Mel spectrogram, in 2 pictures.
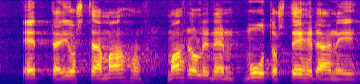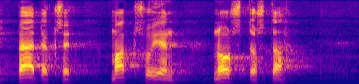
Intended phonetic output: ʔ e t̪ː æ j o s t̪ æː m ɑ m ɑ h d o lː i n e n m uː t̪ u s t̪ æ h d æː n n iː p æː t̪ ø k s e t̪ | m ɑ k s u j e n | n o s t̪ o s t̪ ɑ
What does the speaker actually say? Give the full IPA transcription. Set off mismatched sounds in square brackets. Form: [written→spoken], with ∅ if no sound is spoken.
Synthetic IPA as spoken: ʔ e t̪ː æ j o s t̪ æː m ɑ m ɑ h d o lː i n e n m uː t̪ [u→o] s t̪ [æ→e] h d æː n n iː p æː t̪ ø k s e t̪ | m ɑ k s u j e n | n o s t̪ o s t̪ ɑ

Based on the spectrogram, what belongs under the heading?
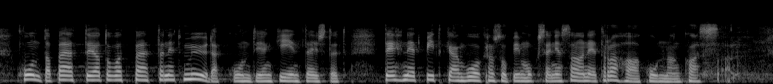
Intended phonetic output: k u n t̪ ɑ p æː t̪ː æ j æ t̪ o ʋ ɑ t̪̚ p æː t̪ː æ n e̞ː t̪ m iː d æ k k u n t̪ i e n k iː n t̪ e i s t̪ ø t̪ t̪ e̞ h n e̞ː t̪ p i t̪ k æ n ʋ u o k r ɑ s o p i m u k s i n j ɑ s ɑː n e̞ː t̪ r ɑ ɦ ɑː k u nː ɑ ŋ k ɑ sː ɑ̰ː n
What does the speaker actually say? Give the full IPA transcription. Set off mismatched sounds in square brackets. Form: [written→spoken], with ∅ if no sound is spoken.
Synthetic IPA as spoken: k u n t̪ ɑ p æː t̪ː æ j æ t̪ o ʋ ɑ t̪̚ p æː t̪ː æ n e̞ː t̪ m [iː→yː] d æ k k u n t̪ i e [n→ŋ] k iː n t̪ e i s t̪ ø t̪ t̪ e̞ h n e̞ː t̪ p i t̪ k æ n ʋ u o k r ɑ s o p i m u k s [i→e] n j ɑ s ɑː n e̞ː t̪ r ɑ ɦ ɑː k u nː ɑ ŋ k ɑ sː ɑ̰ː n

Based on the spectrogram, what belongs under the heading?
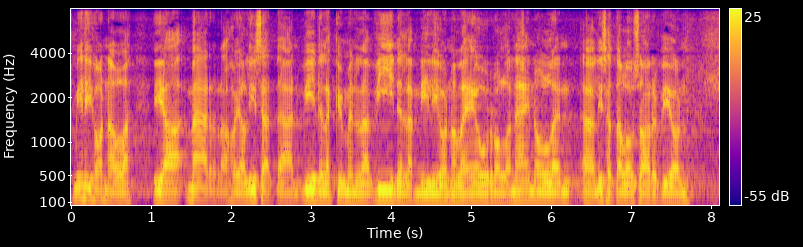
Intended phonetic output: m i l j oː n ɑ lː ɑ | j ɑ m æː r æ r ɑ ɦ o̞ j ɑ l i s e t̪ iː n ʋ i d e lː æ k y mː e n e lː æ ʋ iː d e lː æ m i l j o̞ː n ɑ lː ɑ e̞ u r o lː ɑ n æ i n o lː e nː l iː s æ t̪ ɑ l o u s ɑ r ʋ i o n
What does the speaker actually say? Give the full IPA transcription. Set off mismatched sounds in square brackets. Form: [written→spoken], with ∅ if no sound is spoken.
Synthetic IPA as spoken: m i l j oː n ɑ lː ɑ | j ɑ m æː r æ r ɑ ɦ o̞ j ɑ l i s [e→æ] t̪ [iː→æː] n ʋ [i→iː] d e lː æ k y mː e n e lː æ ʋ iː d e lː æ m i l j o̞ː n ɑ lː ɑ e̞ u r o lː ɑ n æ i n o lː e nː l [iː→i] s æ t̪ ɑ l o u s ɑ r ʋ i o n

